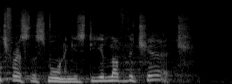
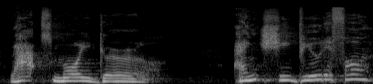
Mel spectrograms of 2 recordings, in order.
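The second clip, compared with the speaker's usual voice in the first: put-on Wiltshire accent; slower than usual. Tearful old husband admiring his wife, slow Wiltshire accent. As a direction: imitate an old Wiltshire man, slow and doting. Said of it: "in his Wiltshire accent".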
